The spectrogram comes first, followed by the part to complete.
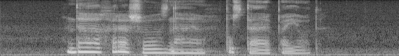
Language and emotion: Russian, sad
